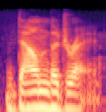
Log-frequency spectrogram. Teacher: the article is going to be pronounced with that schwa sound, the. It's that weaker sound, down the drain.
